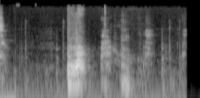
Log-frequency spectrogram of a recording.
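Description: A person's short, grunt-like vocal noises, the loudest about a second and a half in, with a few fainter ones after, and a moment of dead silence near the end.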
